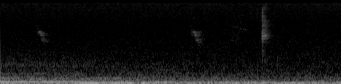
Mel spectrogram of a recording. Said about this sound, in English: Can you hear that truck? Truck passes by. Birds chirping. Truck roaring.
